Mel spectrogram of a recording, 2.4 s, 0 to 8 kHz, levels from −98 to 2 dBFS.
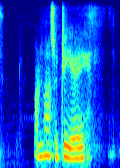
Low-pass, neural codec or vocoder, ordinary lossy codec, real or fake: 7.2 kHz; codec, 16 kHz in and 24 kHz out, 0.8 kbps, FocalCodec, streaming, 65536 codes; Opus, 16 kbps; fake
